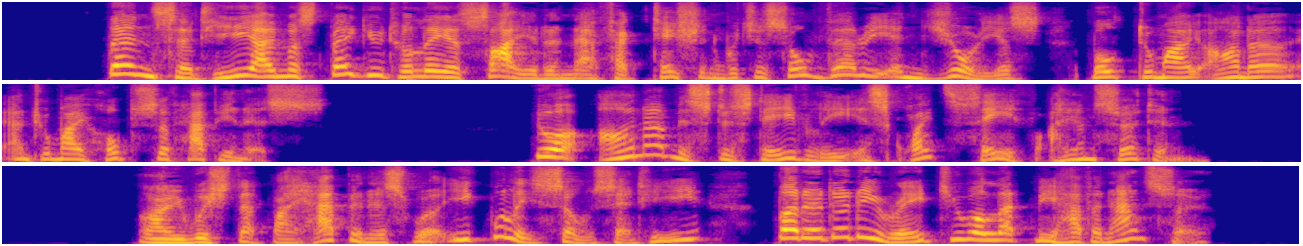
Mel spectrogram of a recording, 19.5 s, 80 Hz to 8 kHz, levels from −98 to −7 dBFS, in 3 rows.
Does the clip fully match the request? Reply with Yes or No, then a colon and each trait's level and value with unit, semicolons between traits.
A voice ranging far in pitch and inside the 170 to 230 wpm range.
Yes: wide, 8.2 semitones; average, 180 wpm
